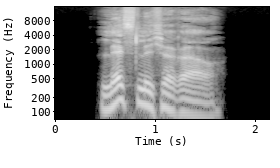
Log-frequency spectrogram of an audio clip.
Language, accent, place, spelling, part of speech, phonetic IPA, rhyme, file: German, Germany, Berlin, lässlicherer, adjective, [ˈlɛslɪçəʁɐ], -ɛslɪçəʁɐ, De-lässlicherer.ogg
- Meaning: inflection of lässlich: 1. strong/mixed nominative masculine singular comparative degree 2. strong genitive/dative feminine singular comparative degree 3. strong genitive plural comparative degree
